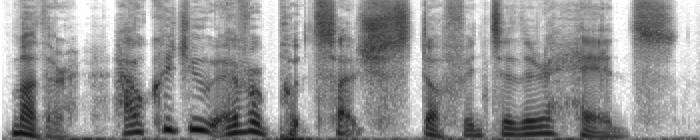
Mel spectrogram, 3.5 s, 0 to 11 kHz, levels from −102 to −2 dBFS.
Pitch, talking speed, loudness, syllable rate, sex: 145 Hz, 190 wpm, -18 LUFS, 4.6 syllables/s, male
